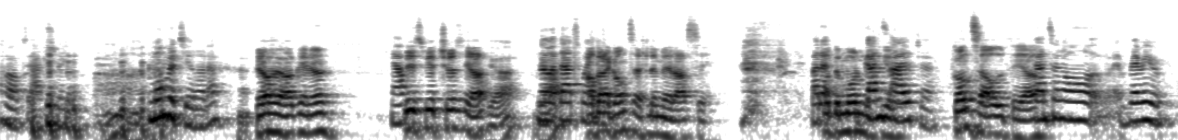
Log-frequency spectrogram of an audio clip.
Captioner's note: both speak in German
